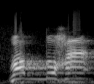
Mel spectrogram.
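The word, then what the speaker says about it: والضحى: Saya pernah bacakan pada orang Afrika yang biasa baca pakai e. Dia pakai e. Saya baca pakai a.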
